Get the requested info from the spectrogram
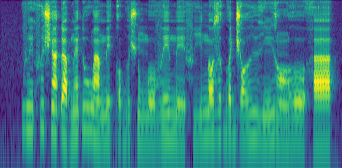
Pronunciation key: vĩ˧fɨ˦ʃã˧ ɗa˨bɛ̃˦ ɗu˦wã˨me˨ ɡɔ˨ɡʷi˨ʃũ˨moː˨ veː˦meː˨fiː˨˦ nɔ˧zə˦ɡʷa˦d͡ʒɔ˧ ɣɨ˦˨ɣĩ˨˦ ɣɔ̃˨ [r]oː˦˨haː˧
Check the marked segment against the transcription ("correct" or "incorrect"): incorrect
